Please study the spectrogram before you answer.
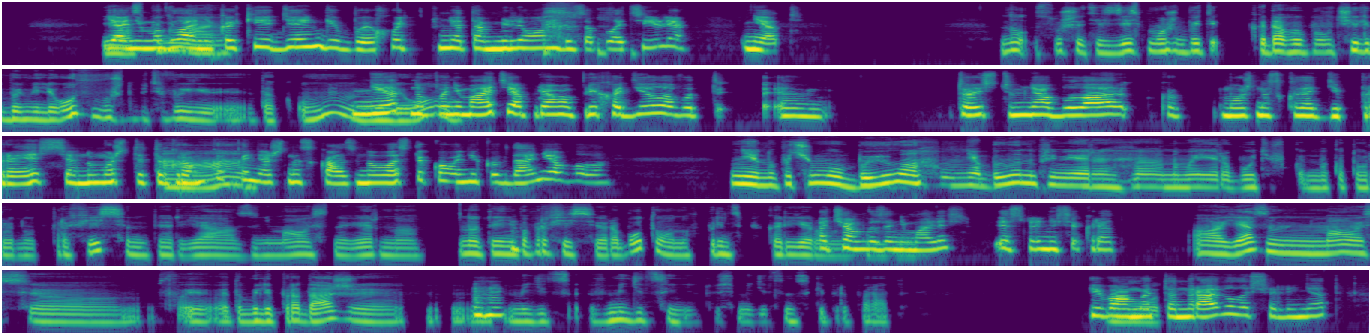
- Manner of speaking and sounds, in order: chuckle; laughing while speaking: "миллион"; tapping
- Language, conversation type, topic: Russian, unstructured, Как вы выбираете между высокой зарплатой и интересной работой?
